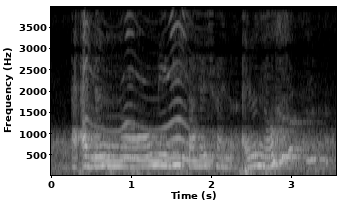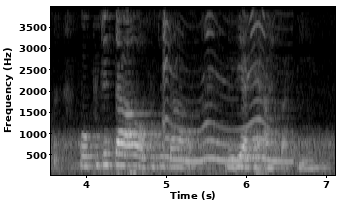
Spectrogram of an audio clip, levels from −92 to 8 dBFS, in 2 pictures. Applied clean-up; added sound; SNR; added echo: none; Dog; 5 dB; reverberation time 0.7 s.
